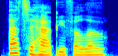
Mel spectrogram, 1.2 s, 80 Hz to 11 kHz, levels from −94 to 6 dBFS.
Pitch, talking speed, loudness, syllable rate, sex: 185 Hz, 205 wpm, -20 LUFS, 6.7 syllables/s, female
